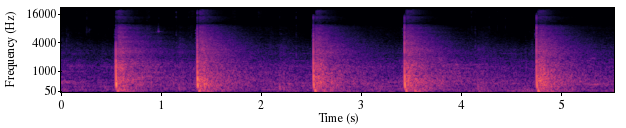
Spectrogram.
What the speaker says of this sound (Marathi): फटाके फुटत आहेत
